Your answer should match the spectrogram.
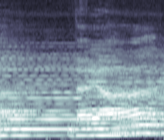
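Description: Male voice singing a devotional Sai bhajan in long held notes that slide slowly in pitch, over a steady instrumental drone.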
